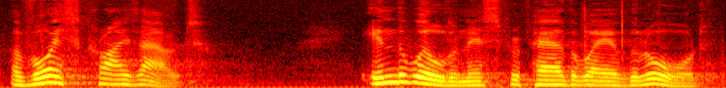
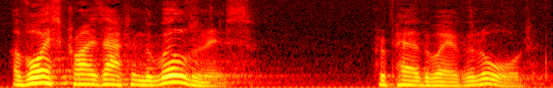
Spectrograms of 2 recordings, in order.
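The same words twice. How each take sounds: First: The pause comes before 'in the wilderness'. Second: The pause comes after 'in the wilderness'.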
